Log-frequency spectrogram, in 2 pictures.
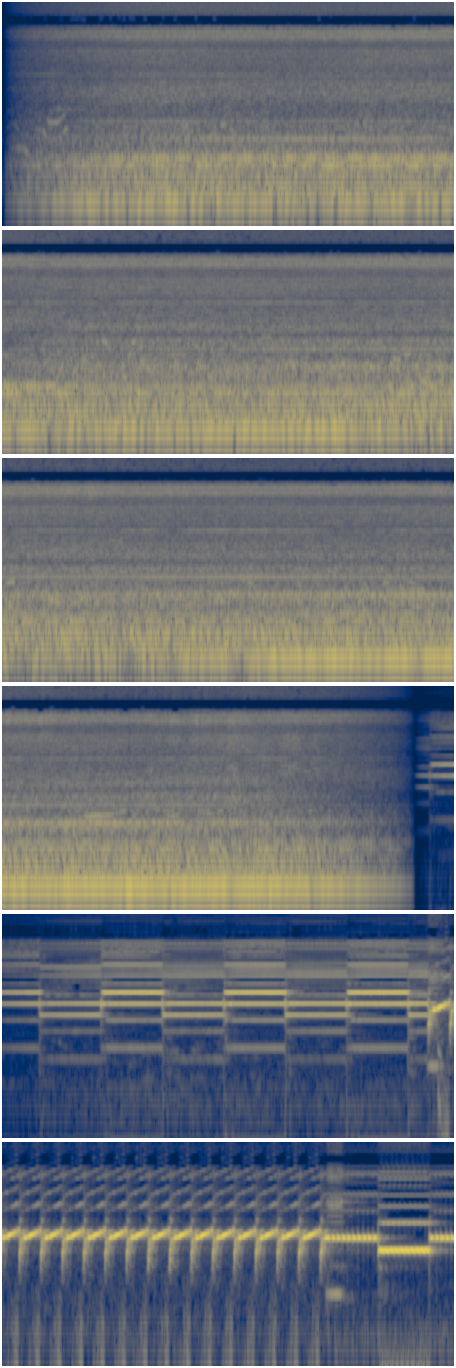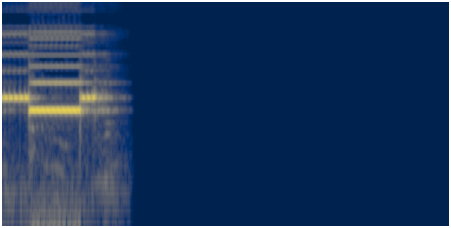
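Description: A water jet hisses steadily over the hum of a fire engine's pump running, for about the first seventeen seconds. Then a fire engine's electronic siren cycles through its tones: a stepped pattern, a fast warble, and a two-tone hi-lo. It stops abruptly a couple of seconds before the end.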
